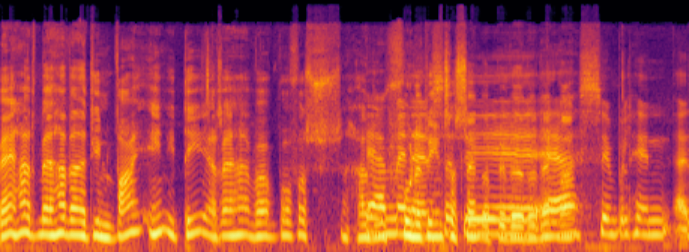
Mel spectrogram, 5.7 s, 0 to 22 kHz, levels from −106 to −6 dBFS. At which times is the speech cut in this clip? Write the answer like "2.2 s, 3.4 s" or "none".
1.8 s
